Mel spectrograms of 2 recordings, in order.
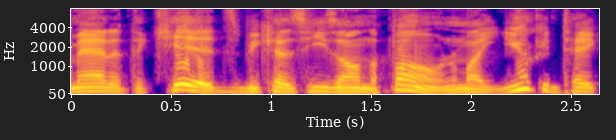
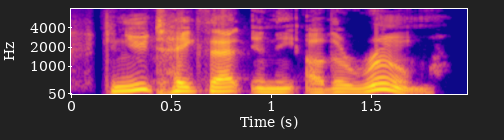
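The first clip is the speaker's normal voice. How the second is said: mock irritated, huffing, put-out delivery; 3 dB quieter than usual. Retelling a character's complaint while making dinner: imitating a huffy complaint. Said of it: "he gets all huffy".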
